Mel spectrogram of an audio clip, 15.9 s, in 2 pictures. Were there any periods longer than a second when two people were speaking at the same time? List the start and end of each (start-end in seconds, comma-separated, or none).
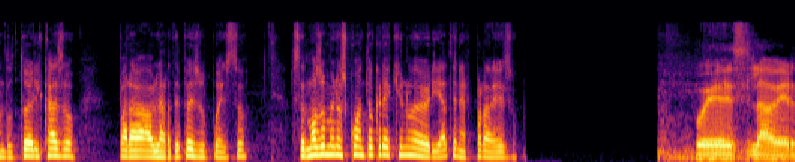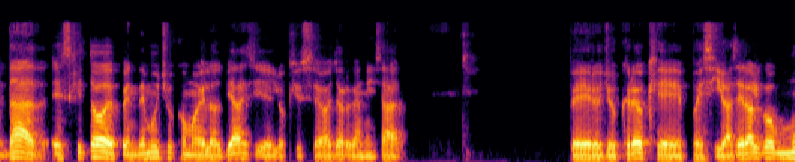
none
